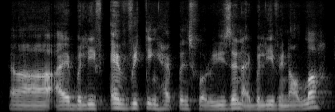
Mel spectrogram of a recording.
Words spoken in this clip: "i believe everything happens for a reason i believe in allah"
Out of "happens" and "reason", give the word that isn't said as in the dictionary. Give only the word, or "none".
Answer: happens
